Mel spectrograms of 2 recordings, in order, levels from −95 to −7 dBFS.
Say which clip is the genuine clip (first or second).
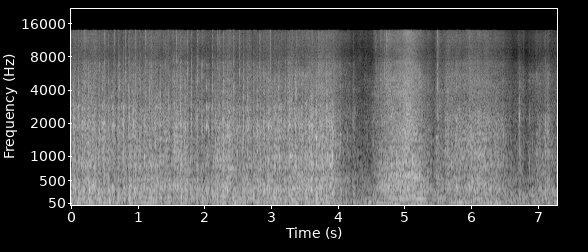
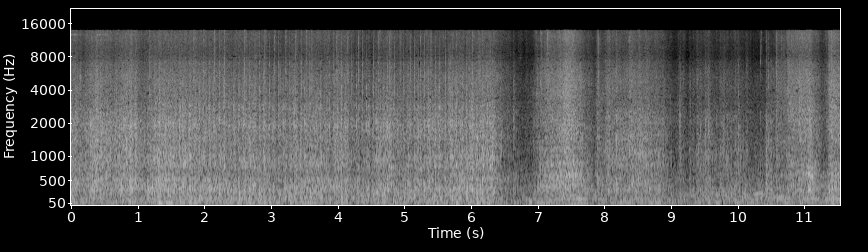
second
